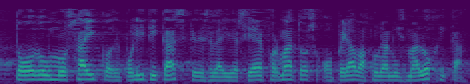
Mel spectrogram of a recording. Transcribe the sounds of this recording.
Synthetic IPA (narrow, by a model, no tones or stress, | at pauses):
t̪o̞ðouŋmosajko̞ðe̞po̞lit̪ikaske̞ðe̞zðe̞laðiβ̞e̞ɾsiðaðe̞fo̞ɾmat̪o̞sope̞ɾaβaxounamizmalo̞xika̰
